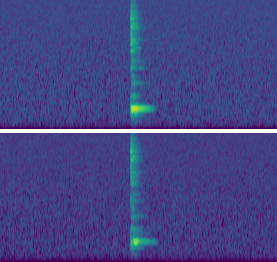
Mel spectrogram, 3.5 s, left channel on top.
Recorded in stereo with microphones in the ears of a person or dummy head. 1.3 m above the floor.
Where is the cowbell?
15° right (ahead or behind), 2.5 m.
